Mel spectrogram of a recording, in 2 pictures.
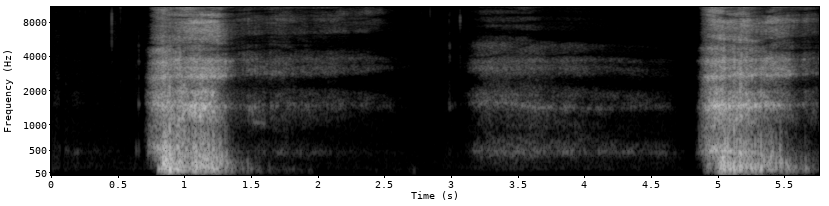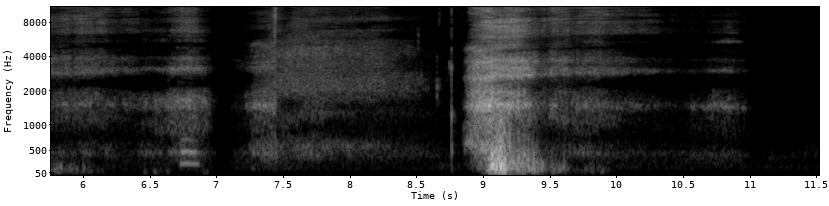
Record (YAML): exhalation_length: 11.5 s
exhalation_amplitude: 32158
exhalation_signal_mean_std_ratio: 0.3
survey_phase: beta (2021-08-13 to 2022-03-07)
age: 18-44
gender: Female
wearing_mask: 'No'
symptom_cough_any: true
symptom_runny_or_blocked_nose: true
symptom_abdominal_pain: true
symptom_fever_high_temperature: true
symptom_headache: true
smoker_status: Ex-smoker
respiratory_condition_asthma: false
respiratory_condition_other: false
recruitment_source: Test and Trace
submission_delay: 2 days
covid_test_result: Positive
covid_test_method: RT-qPCR
covid_ct_value: 15.8
covid_ct_gene: ORF1ab gene
covid_ct_mean: 18.1
covid_viral_load: 1200000 copies/ml
covid_viral_load_category: High viral load (>1M copies/ml)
